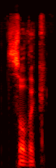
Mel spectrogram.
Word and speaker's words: Southwark: If you say that, it's like saying 33. You can't be saying saying Southwark. it correctly. People will make fun of you. But like, So you just need to accept it, swallow your pride, and say Southwark.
